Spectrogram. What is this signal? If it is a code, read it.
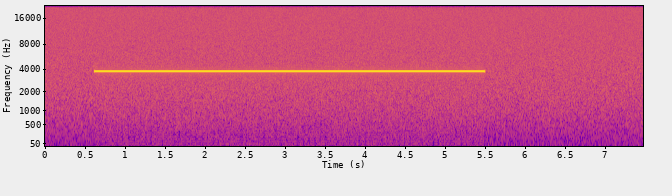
A steady tone. There is no code.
